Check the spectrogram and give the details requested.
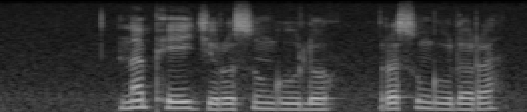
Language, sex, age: Tsonga, male, 21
